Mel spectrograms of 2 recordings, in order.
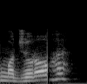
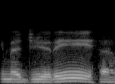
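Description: First: The vowel after r is a plain open a. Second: The vowel after r is tilted toward e. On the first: The speaker calls it wrong. "لو كنا بنقول مجراها يبقى بنقرا غلط" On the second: The speaker calls it right. "أدينا عملنا لهجة الإمالة أهي"

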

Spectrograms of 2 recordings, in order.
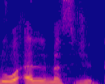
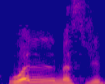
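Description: First: A glottal stop is pronounced before the article. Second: The article joins straight on without a glottal stop. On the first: The speaker calls it wrong. "ولا أقول والمسجد" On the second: The speaker calls it right. "في وسط الكلام تسقط"

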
